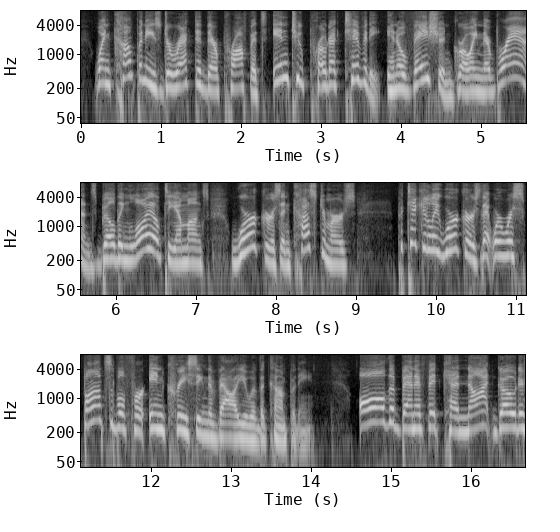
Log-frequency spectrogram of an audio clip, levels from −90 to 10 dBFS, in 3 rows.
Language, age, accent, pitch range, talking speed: English, 50-69, American, 170-250 Hz, 125 wpm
